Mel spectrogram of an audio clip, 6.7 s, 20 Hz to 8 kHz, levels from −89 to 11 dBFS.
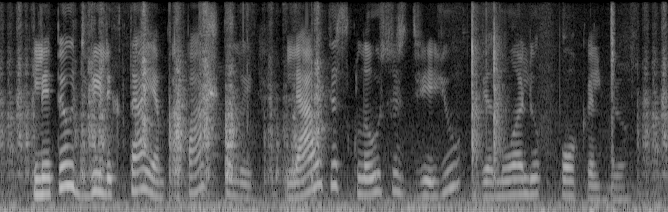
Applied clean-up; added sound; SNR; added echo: none; Writing; 3 dB; none.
